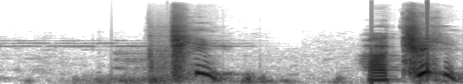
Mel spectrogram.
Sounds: Sneeze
